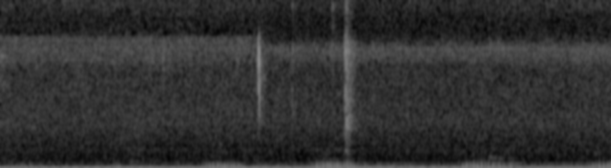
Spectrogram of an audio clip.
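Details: Orange cat asleep, purring in low rumbling pulses every one to two seconds, with a few faint clicks between them.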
